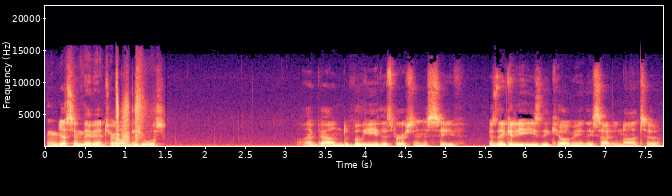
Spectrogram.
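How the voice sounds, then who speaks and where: A man's voice: a bass voice, completely flat delivery, a little mellow. A man giving live gameplay commentary, blunt and profane, ranting at the other players. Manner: profane, blunt, quick to rant. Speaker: gamer streamer.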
